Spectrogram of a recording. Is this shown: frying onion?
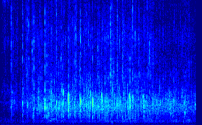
no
